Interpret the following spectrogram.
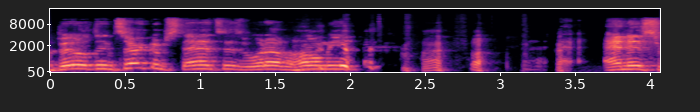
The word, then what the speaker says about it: Ennis: Ennis rhymes with penis. That is a fact.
